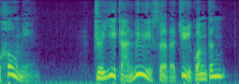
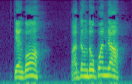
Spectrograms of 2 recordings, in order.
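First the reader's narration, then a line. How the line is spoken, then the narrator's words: Calling out. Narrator (Chinese): 他又叫道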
